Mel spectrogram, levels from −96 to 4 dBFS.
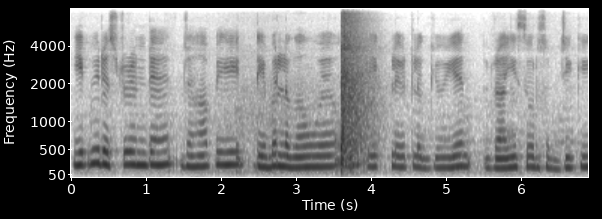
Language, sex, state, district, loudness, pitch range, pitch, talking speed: Hindi, female, Himachal Pradesh, Shimla, -22 LUFS, 185-225 Hz, 195 Hz, 175 wpm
